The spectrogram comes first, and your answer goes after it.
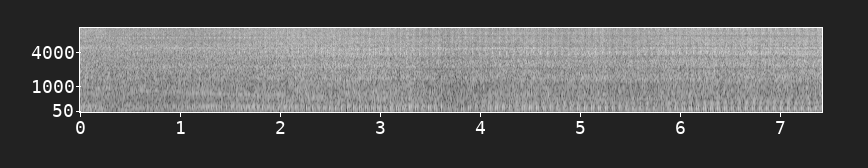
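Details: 1973 112 garden tractor engine (new points, coil, condenser, carburetor) throttled up with a choppy, uneven beat and occasional stumbles from an engine misfire. Sparks were seen from something loose underneath.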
